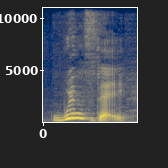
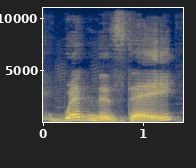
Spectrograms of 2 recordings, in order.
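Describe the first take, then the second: First: It is said shorter, not following its spelling. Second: It is said following its spelling, every letter sounded. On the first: The speaker calls it right. "but no, it's just Wednesday" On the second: The speaker calls it wrong. "I often hear students say Wednesday"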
